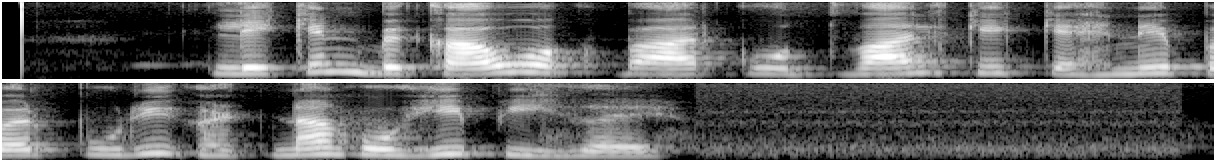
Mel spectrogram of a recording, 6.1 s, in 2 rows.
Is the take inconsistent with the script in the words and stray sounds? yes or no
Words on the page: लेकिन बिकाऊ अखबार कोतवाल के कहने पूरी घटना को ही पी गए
yes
